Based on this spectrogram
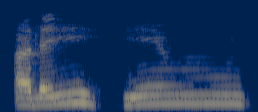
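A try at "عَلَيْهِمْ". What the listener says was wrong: लंबा नहीं खींचना क्योंकि आगे हरूफे हल्की है, ठीक है। अब आप सुनेंगे सिरातल्लज़ीना अनअमत अलैहिम गैरिल मग़दूबि अलैहिम।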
